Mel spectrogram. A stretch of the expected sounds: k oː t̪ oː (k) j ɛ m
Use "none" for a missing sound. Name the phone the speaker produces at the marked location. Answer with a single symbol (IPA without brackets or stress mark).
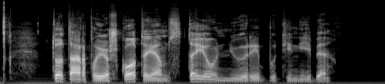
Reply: none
